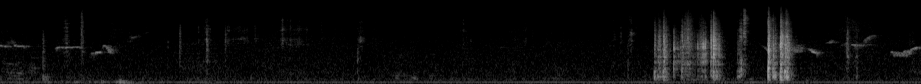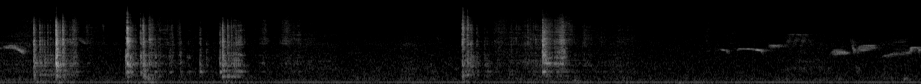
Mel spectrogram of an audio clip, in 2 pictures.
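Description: Small bird chirping faintly in short rising and falling calls near the start and again near the end. In between come two spells of sharp clicks and rattling handling noises, the loudest sounds.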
